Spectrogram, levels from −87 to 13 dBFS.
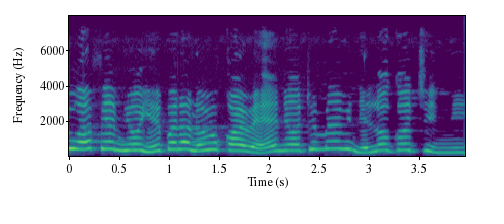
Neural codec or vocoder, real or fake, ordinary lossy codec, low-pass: none; real; none; 7.2 kHz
